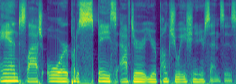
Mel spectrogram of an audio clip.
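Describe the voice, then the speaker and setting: In a very clean recording with a silent background and a dry, close sound with no echo, a man uses a plain, everyday voice at a medium pitch, with ordinary pitch variation and a fairly slow pace. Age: 20s. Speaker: sports podcast co-host. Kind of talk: casual chat.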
